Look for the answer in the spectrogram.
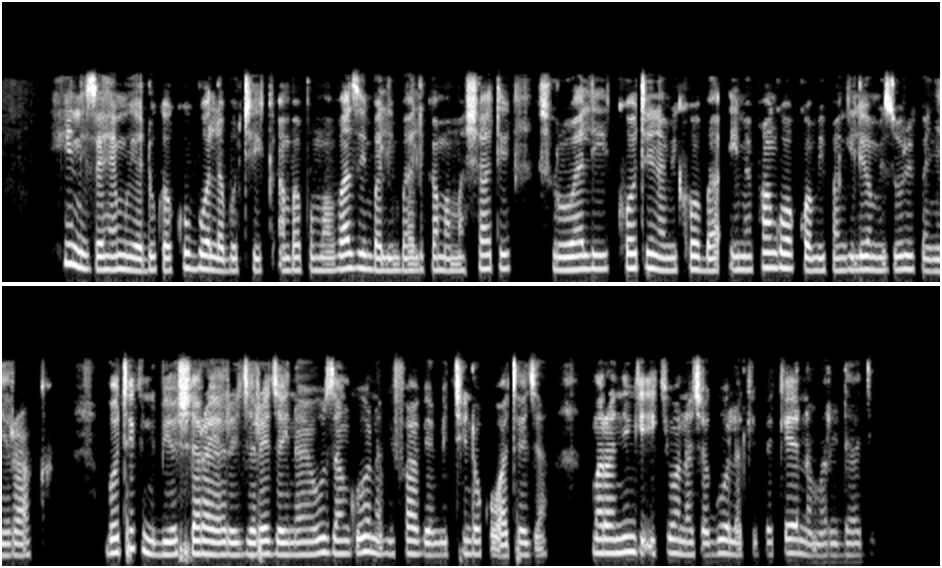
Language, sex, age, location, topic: Swahili, female, 18-24, Nairobi, finance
